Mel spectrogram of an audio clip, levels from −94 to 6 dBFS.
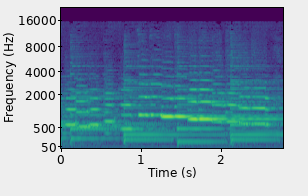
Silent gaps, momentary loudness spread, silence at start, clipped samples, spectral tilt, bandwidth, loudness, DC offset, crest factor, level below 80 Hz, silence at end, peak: none; 11 LU; 0 s; under 0.1%; -3.5 dB/octave; 15.5 kHz; -20 LUFS; under 0.1%; 14 dB; -64 dBFS; 0 s; -8 dBFS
